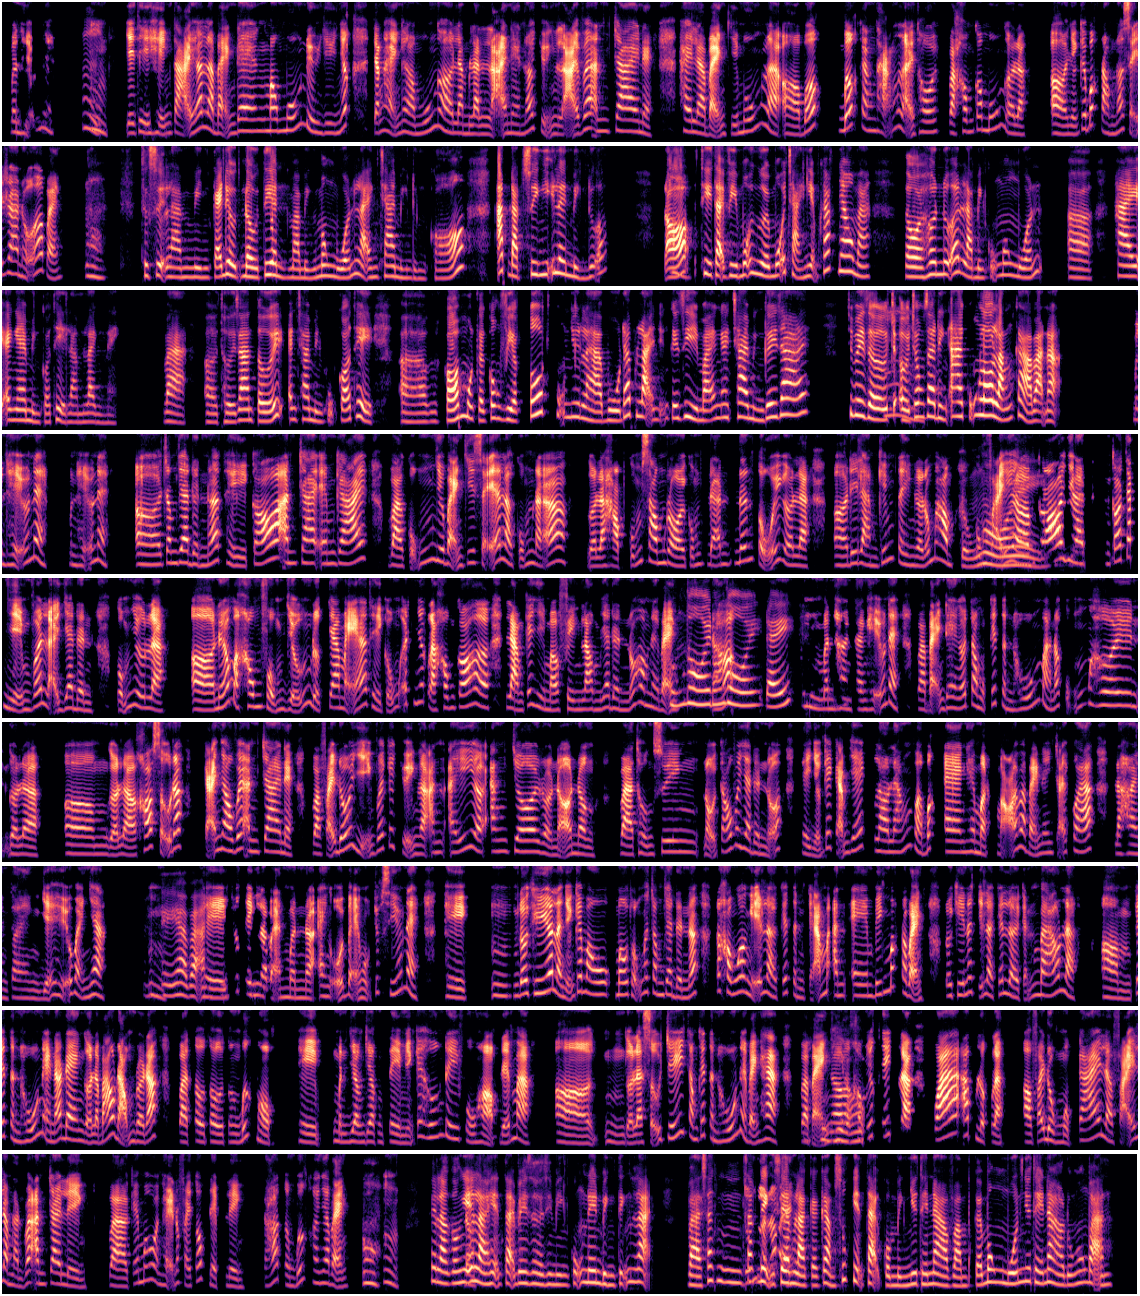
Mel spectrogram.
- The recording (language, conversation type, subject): Vietnamese, advice, Làm thế nào để giảm áp lực và lo lắng sau khi cãi vã với người thân?
- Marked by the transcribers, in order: tapping; other background noise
